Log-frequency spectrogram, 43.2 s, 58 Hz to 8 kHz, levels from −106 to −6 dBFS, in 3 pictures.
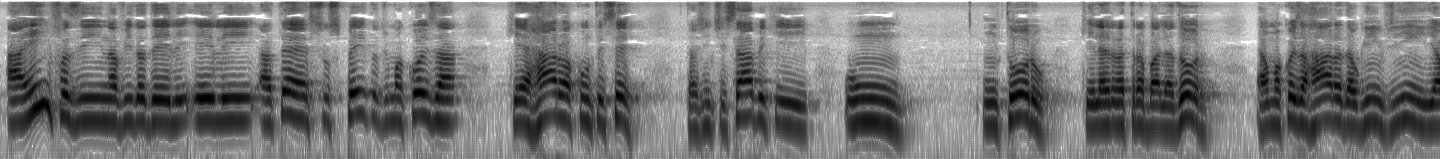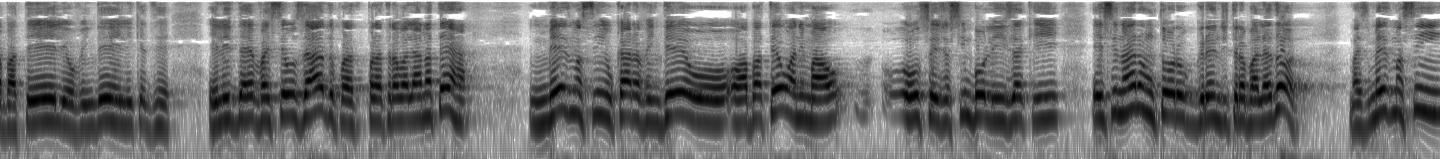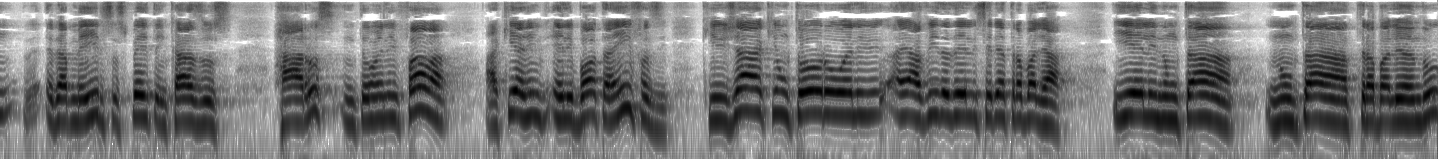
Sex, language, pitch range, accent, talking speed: male, Portuguese, 180-220 Hz, Brazilian, 150 wpm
